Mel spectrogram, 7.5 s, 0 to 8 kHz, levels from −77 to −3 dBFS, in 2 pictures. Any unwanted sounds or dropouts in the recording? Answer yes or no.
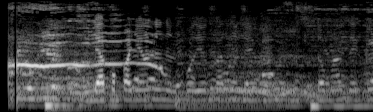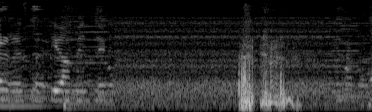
yes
